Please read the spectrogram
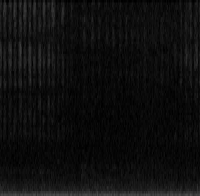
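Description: Near silence with the faint scratching of a stylus drawing on a tablet.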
